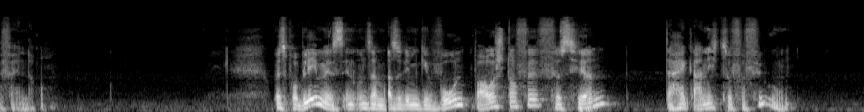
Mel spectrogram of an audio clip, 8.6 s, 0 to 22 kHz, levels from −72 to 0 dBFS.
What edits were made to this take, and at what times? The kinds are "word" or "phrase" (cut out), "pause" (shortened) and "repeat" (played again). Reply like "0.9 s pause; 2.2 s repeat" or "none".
3.9 s word; 4.7 s phrase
